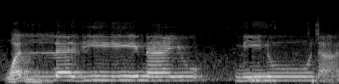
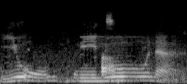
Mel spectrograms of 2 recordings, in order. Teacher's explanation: Kenapa putus? Sebab hamzah adalah huruf syiddah.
